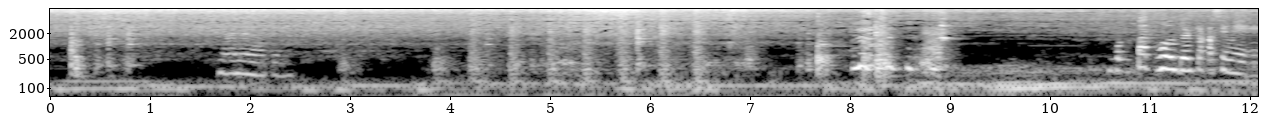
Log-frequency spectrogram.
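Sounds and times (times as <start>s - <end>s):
chicken sizzling in hot oil: 0.0s - 12.0s
spatula scraping a pot: 4.9s - 9.2s.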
